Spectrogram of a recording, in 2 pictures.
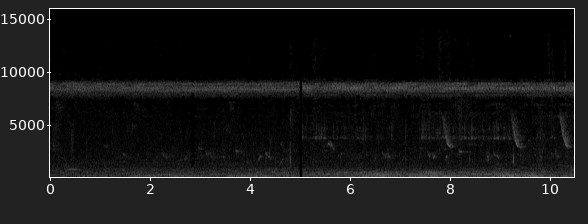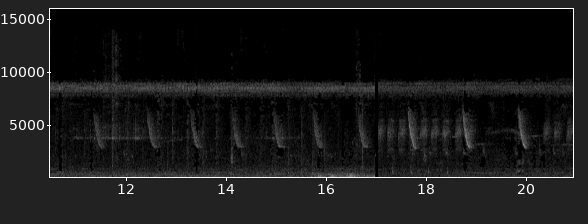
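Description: A bird calling a series of short downward-slurred whistled notes, about one a second, growing louder in the second half. Under it runs a steady high-pitched whine, with a brief low rumble about three-quarters of the way through.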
